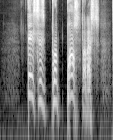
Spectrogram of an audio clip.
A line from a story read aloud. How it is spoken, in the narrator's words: spluttered Gumboil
